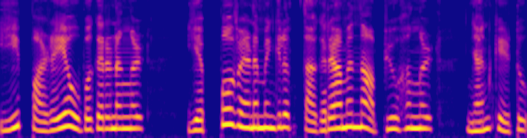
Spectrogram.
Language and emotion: Malayalam, fearful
